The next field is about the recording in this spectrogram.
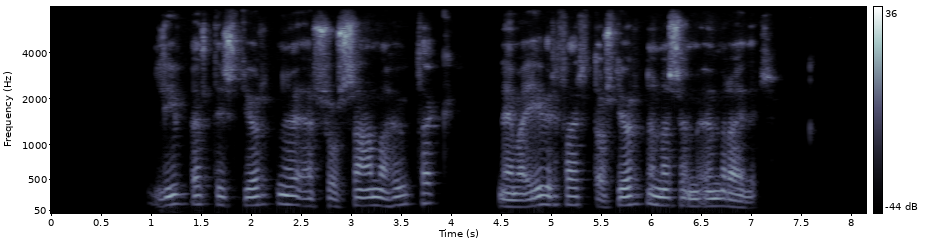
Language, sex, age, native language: Icelandic, male, 50-59, Icelandic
